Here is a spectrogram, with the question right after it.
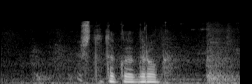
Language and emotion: Russian, neutral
